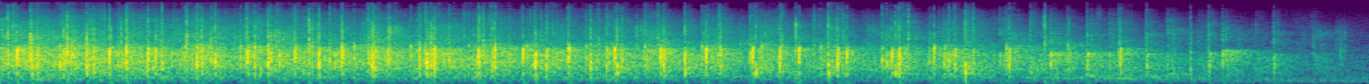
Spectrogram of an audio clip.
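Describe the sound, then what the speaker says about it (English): Audience applause at an early years awards ceremony: a sustained burst of many hands clapping, steady and dense, then gradually thinning and fading toward the end. "Let's give them a round of applause."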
